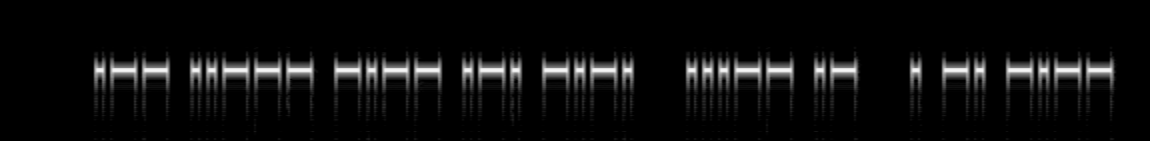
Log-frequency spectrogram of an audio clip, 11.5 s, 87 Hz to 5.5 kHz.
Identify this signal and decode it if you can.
Morse code, heard as a keyed tone, about 15 wpm, 700 Hz. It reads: W2YRC 3A ENY
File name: LARK-FD-2022-Log-in-CW-15wpm-700-Hz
